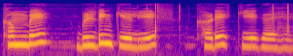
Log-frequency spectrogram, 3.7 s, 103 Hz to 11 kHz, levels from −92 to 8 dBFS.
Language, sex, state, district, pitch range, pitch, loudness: Hindi, female, Himachal Pradesh, Shimla, 235-285 Hz, 255 Hz, -14 LUFS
